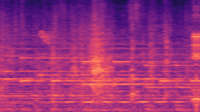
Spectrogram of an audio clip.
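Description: Soft background music with long held notes and a few light clicks.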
